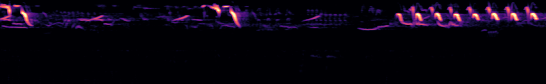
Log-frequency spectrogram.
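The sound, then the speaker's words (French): Marsh tit calls: sharp, high, downward-sweeping notes that come in a few separate bursts with softer twittering between them, then a rapid, evenly spaced run of repeated bright notes at the end. No voices. “Ça, c'est une mésange nonnette. C'est son cri typique, ce pissiou.”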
